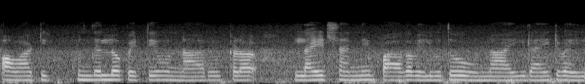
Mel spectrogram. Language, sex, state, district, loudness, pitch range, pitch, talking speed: Telugu, female, Andhra Pradesh, Sri Satya Sai, -17 LUFS, 195-205 Hz, 200 Hz, 135 wpm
